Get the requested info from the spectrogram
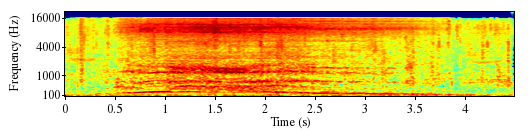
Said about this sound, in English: However, as they began their ascent, a ghastly howl contested the thunder's clamor from above.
